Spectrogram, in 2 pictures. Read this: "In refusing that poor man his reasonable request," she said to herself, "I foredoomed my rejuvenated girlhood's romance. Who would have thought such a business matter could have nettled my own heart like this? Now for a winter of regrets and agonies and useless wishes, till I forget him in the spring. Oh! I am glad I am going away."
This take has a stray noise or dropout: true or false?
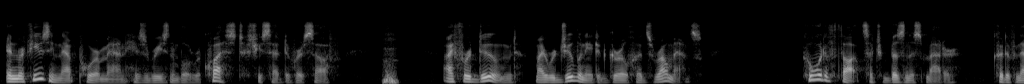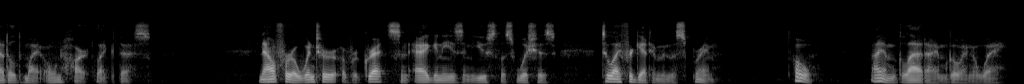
true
